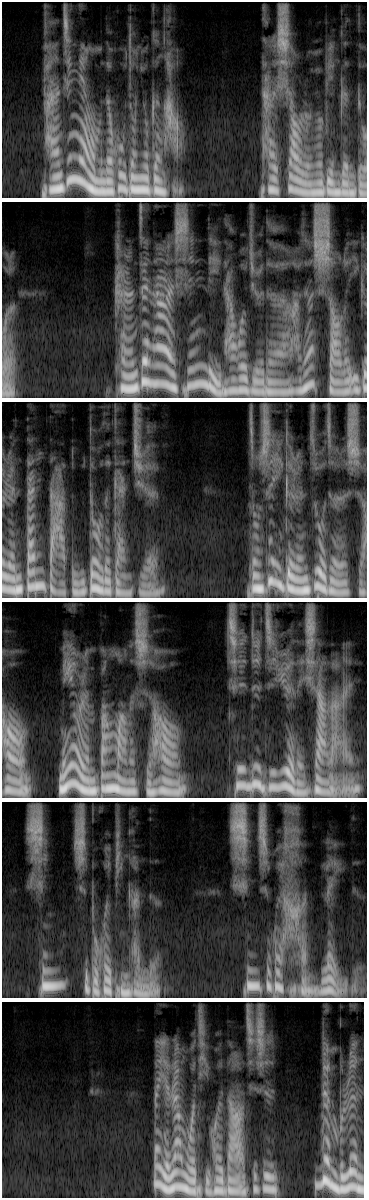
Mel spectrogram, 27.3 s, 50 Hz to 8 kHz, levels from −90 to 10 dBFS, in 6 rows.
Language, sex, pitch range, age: Chinese, female, 155-215 Hz, 30-49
